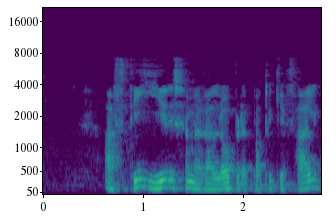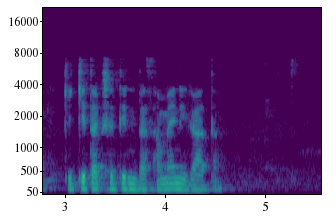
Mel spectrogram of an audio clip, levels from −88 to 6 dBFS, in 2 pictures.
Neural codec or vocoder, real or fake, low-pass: none; real; 7.2 kHz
